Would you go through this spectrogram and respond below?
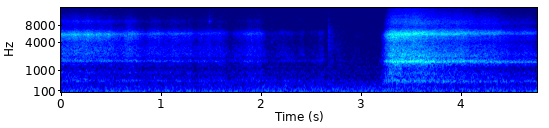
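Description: A long, deep diaphragm breath, heard as a steady airy hiss. It swells abruptly into a louder, fuller rush of air partway through, then slowly tapers off. No voice is heard.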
